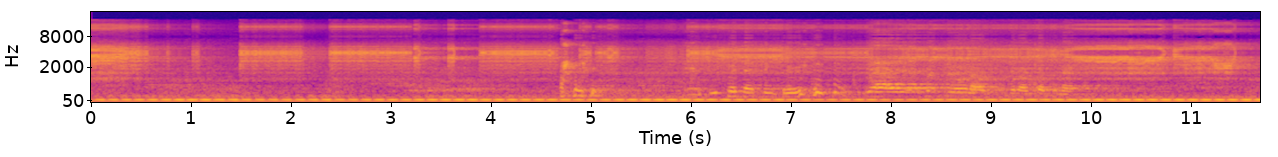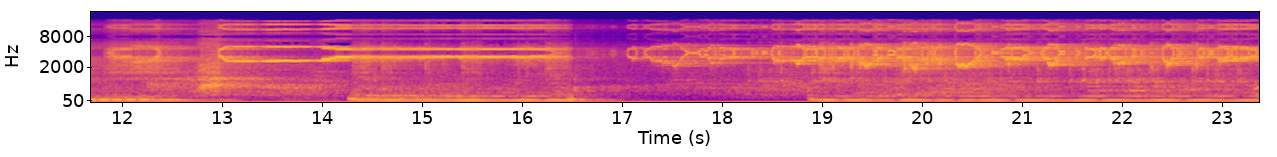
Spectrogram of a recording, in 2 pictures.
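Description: Wood scrapes and rubs against wood.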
